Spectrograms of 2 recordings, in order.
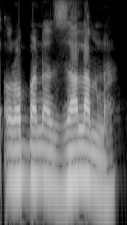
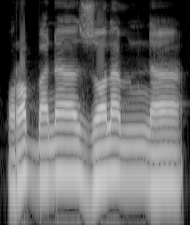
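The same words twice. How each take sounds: First: জালামনা with a light, open "za"; thin the z and open the vowel in জালামনা; mistaken thin za. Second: Slow recitation, heavy rounded z in জলামনা; thick zo sound. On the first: Teacher showing a common mistake, thin za. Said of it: "জালামনা বললে তখন জা আসতে পারে". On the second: Teacher reciting the dua correctly, heavy zo. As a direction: say জলামনা with a full, backed "zo". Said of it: "মোটা আওয়াজে জ". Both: Shown as a demonstration.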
